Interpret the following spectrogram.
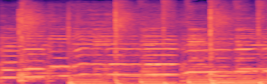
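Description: Cello played with the bow, a melody of held notes over a steady low pulse that starts about half a second in.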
